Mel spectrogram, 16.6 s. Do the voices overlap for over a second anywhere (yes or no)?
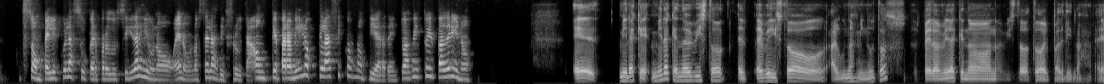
no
